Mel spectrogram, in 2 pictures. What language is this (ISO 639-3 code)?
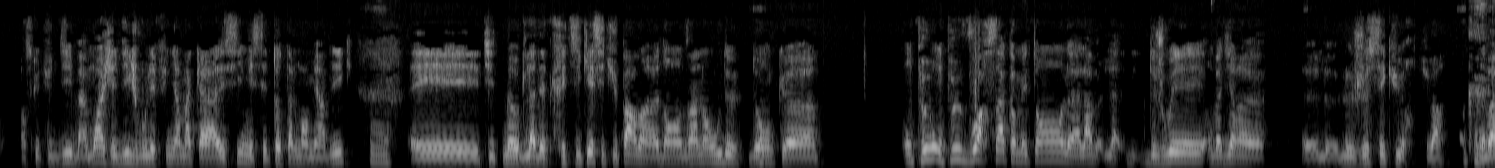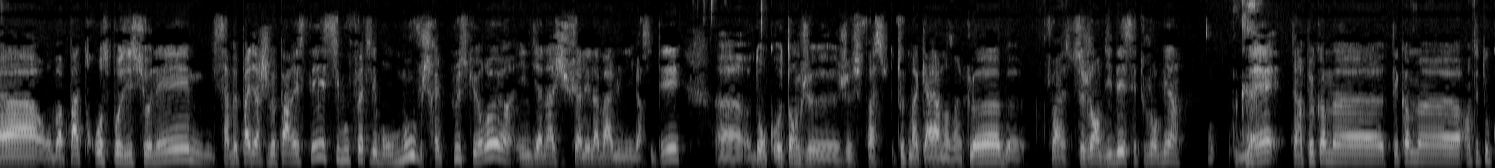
fra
